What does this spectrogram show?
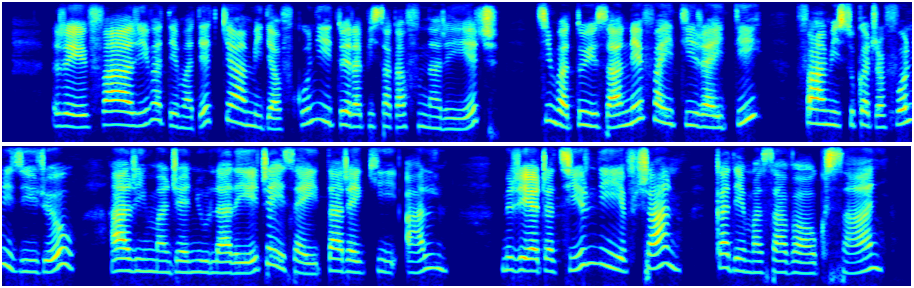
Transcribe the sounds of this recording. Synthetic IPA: refərivəd̪emat̪et̪i̥kʲəmid̪iavu̥kunit̪ueɾəpisakafunəɾeeʈ͡ʂə̥ | t͡simbat̪uizaninefait̪iɾait̪i | famisukaʈ͡ʂəfoniziɾew | aɾimaɳɖ͡ʐeanulunəɾeeʈ͡ʂəizajt̪aɾajkʰialunə | miɾeaʈ͡ʂəd͡ziɾuniefi̥ʈ͡ʂanu̥ | kad̪emazavaaku̥z̥ani̥

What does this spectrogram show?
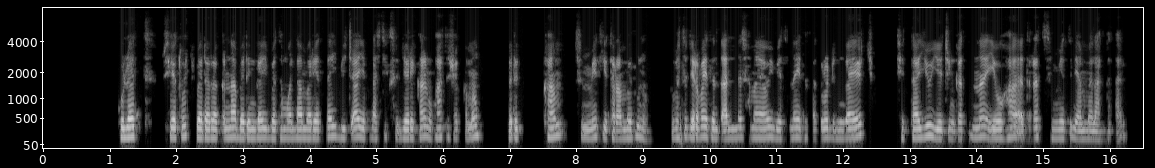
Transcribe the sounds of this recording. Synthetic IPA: hulət̪ːse̞t̪ʰo̞t͡ʃːbəd̪əɾəkʼɨnːabəd̪ɨŋɡawibət̪ʰəmolːaməɾjɛt̪lajbɨt͡ʃʼajɛplast̪ʰiksɨd͡ʒəɾekʰaɨnwʊhat̪ʰəʃɛkːɨməw | b̥əd̪ɨ | kʰːamsɨmːe̞t̪jɛt̪ʰəɾamːəd̪unəw | kʰəβəst̪ʰəd͡ʒəɾβajɛt̪ʰəlt̪ʼalːəsəmajawibe̞t̪ʰɨnːajɛt̪ʰəfət̪ʼɾud̪ɨŋɡawo̞t͡ʃː | sit̪ːajːujɛt͡ʃʼɪŋkʼət̪ɨnːajɛwʊɦa̰ɨ̰t̪ʼɾət̪sɨmːe̞t̪ʰɨnjamːəlakːət̪ʰa̰lː

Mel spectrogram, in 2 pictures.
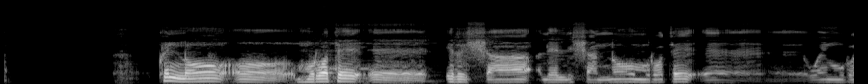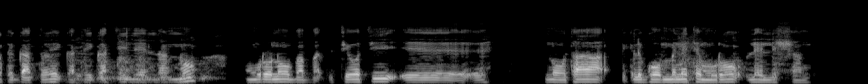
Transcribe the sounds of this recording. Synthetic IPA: kɪnːoː | mʊɾɔt̪ɛ | ɪɾɪʃːaːle̞ːlːɪʃːɐnːomʊɾɔt̪ɛ | wɔjmʊɾɔt̪ɛɡɐt̪ːɛɡɐt̪ɛɡɐt̪ːɪle̞ːlːɐnːɔ | mʊɾɔnoːbɐbːɐt̪ʼɪt̪ːɪjot̪ɪ | noːt̪aːt̪ʼɪkʼɪlɪɡoːmːɛnɛt̪ɛmʊɾɔle̞ːlːɪʃɐnːɔ

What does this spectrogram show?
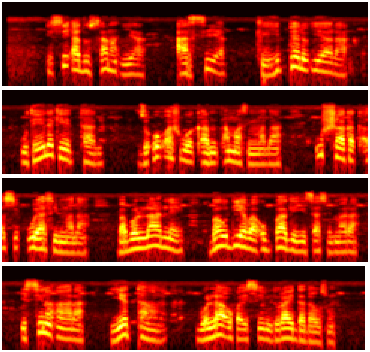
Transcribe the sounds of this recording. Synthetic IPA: ʔɪsːɪʔɐd̪ʊsɐnɐʔɪjaː | ɾsɪjɐ | kʰeːhɪpːɛlɔʔɪjaːɾɐ | ʊt̪e̞ːlɛke̞ːt̪ʰːan | zɔʔɔʔɐʃʊwɐkʼɐnt̪ʼːɐmɐsɪmːɐd̪ɐ | ʊʃːaːkːɐkʼɐsːɪʊjɐsɪmːɐd̪ɐ | bɐbɔlːaːnːɛ | bɐwʊd̪ɪjɐβaːʊbːaːɡiːɡsːɐsɪmːɐɾɐ | ɪsːɪnɐʔaːɾɐ | jɛt̪ːan | bɔlːaːʊfɐjsind̪ʊɾɐjd̪ːɐd̪ɐwsʊ

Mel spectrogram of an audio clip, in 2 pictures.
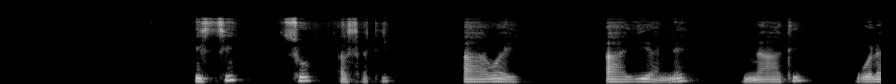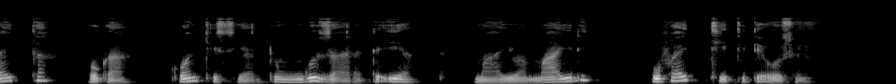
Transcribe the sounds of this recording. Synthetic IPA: ʔɪsːɪ | sɔ | ɐsɐt̪ʰɪ | aːwɐj | aːjɪjanːɛ | naːt̪ɪ | wɔlɐjt̪ːɐ | hɔɡaː | kʼɔnt͡ʃʼːɪsːɪjad̪ʊŋɡʊzaːɾɐd̪ɛ̰ʔɪja | maːjʊwamaːjɪd̪ɪ | ʊfɐjt̪ʰːiːd̪ːɪd̪ɛ̰ʔo̰ːsɔnɐ

